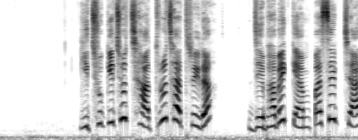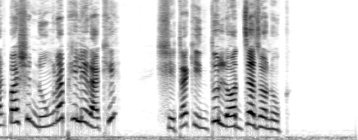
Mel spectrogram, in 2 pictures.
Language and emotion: Bengali, disgusted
